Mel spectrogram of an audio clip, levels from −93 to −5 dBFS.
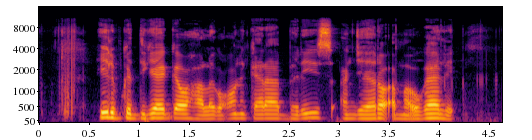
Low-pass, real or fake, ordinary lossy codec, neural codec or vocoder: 10.8 kHz; real; none; none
